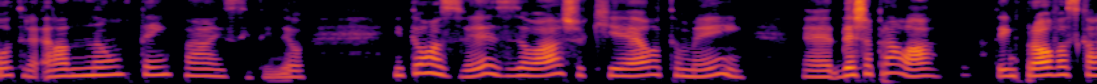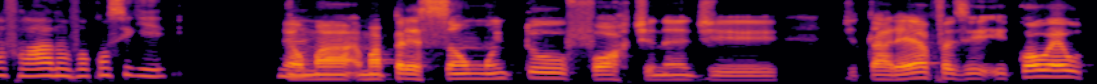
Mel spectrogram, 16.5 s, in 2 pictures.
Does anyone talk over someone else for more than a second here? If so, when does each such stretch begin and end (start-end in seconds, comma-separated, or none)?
none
